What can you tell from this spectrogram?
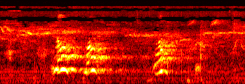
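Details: Shetland Sheepdogs (Shelties) running at full speed outdoors: three sharp, harmonic barks in a short burst, two close together and a third after a brief pause, over a low steady background hiss.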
